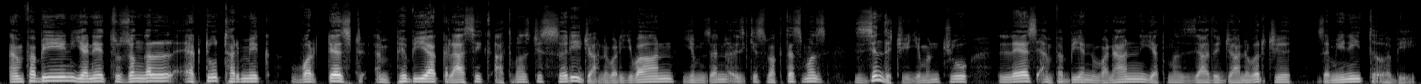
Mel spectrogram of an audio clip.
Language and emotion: Kashmiri, neutral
